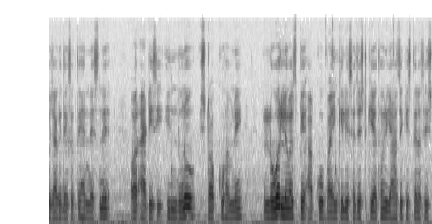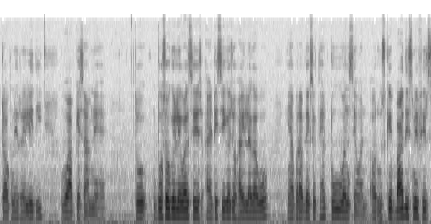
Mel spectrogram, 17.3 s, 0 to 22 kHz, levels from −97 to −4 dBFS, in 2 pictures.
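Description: For the first 0.98 s there is only digital silence, and then the sound bursts in at full level already partway through, with no attack or fade-in. This is a cut-off start: capture or the stream began late, missing the opening of the sound.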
